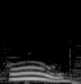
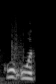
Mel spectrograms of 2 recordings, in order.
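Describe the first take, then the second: First: The vowel is held long. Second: The vowel is short. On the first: The speaker calls it right. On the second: The speaker calls it wrong.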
